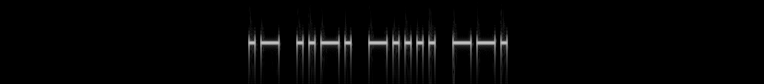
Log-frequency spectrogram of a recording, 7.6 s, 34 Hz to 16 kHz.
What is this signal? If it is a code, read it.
Morse code, heard as a keyed tone, about 21 wpm, 700 Hz. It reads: AF6G
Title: USA Call Signs - 4 Characters - Repeated 3x - 20wpm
